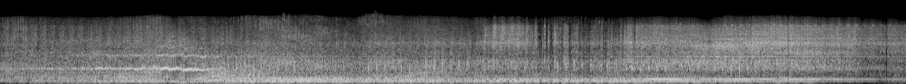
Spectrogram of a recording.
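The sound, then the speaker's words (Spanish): A helicopter's engine and rotor roar loudly in a steady, droning wash with a high whine early on as it comes down toward the listeners, filling the whole stretch without any voices. “¡Se dirige hacia nosotros! ¡Calimán! ¡Calimán! ¡Es un helicóptero!”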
